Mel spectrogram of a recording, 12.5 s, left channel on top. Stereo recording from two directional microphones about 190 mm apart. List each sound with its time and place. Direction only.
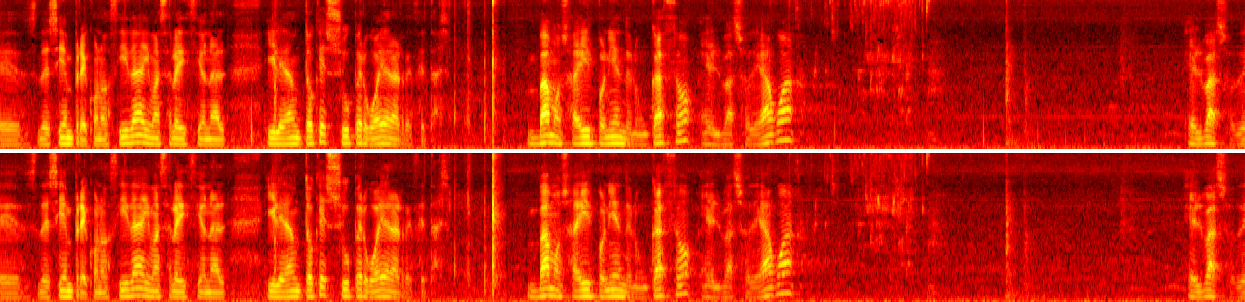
0.0 s speech: 20° left (ahead or behind)
5.4 s speech: 35° left (ahead or behind)
11.8 s speech: 40° left (ahead or behind)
